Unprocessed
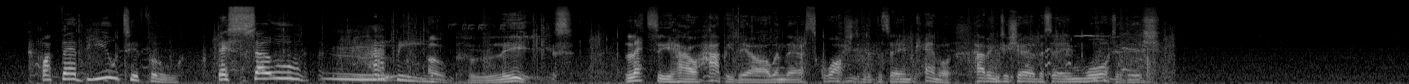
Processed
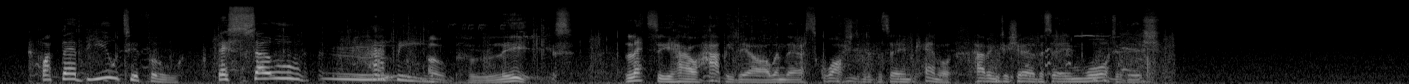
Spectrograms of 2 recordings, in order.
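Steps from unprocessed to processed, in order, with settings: treble shelf 4.4 kHz -4 dB, from 8.93 s -10.5 dB, from 10.41 s -4 dB; trim -3.5 dB

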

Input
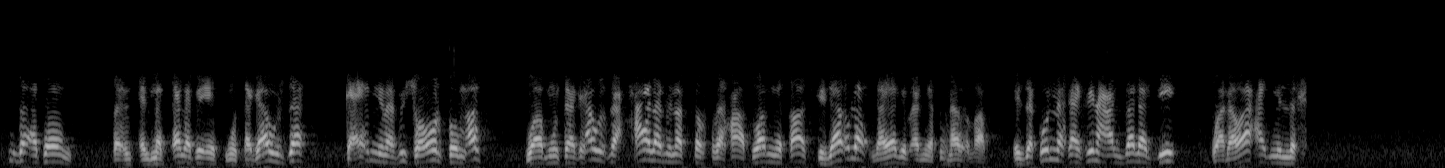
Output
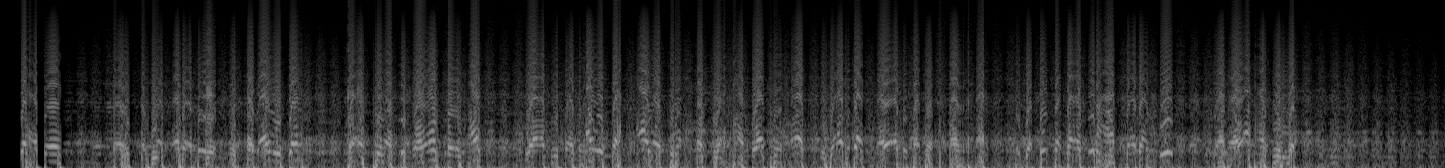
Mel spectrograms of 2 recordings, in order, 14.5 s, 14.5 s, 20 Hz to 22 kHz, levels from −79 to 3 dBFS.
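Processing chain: block-companded coder 5-bit; steep high-pass 240 Hz 48 dB/octave; band-stop 790 Hz, Q 18; in parallel at -2 dB: compression 12:1, threshold -41 dBFS, peak gain reduction 19.5 dB; on the sum: Schmitt trigger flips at -29 dBFS; on a send: echo that smears into a reverb 565 ms, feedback 68%, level -11 dB; on the sum: granulator 216 ms, grains 7.1 per s, spray 22 ms, pitch spread up and down by 0 st

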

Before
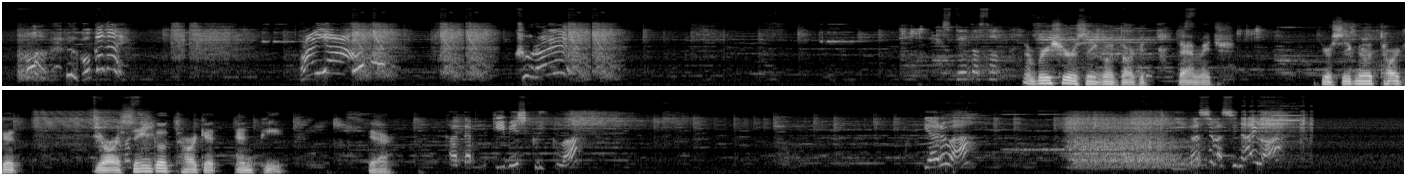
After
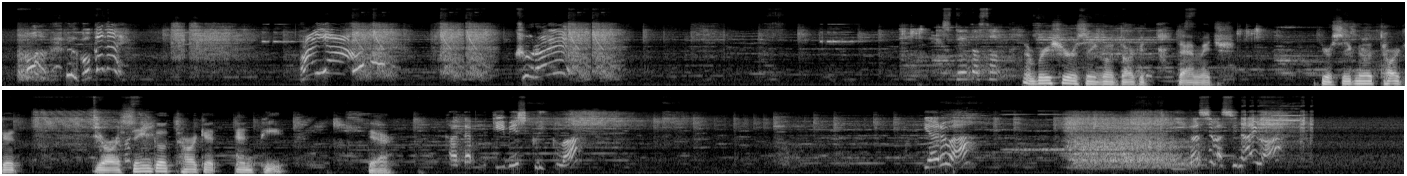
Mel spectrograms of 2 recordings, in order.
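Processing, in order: compression 2:1, threshold -23 dBFS, peak gain reduction 7.5 dB; trim +6 dB

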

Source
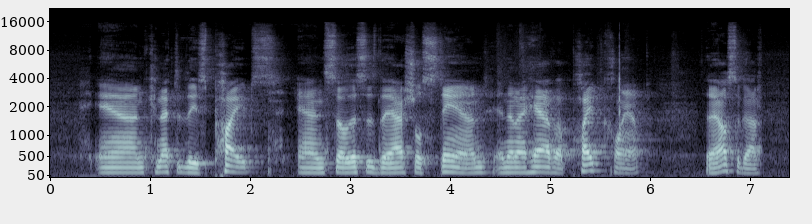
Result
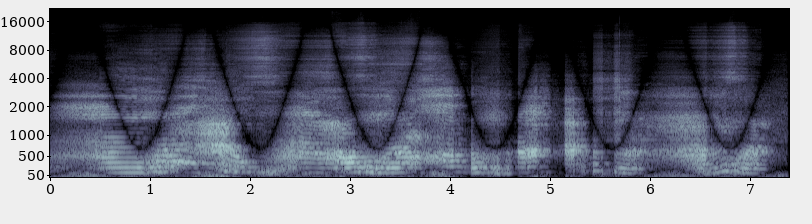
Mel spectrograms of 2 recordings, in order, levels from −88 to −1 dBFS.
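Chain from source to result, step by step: reverse spectral sustain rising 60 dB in 1.48 s; bass shelf 110 Hz +10 dB; hum notches 60/120/180/240/300 Hz; in parallel at +2 dB: compression, threshold -28 dBFS, peak gain reduction 17.5 dB; on the sum: slow attack 217 ms; saturation -12 dBFS, distortion -13 dB; 4.03–5.64 s: trance gate "..xx...x..x..xxx" 160 bpm -24 dB; on a send: delay 101 ms -16 dB; on the sum: gated-style reverb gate 150 ms flat, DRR 4 dB; lamp-driven phase shifter 0.85 Hz; trim -8 dB

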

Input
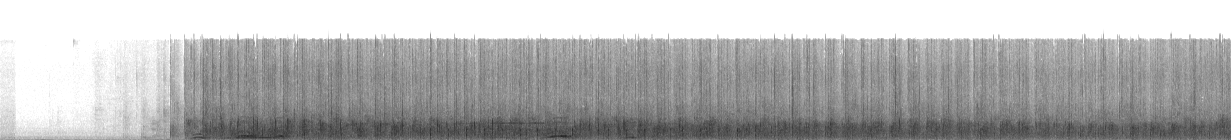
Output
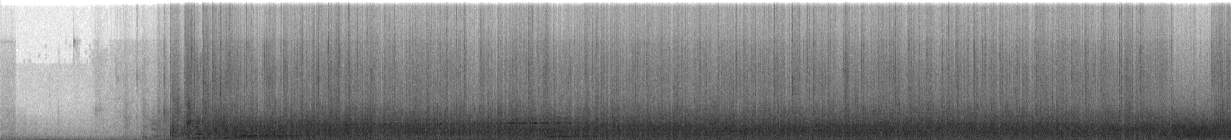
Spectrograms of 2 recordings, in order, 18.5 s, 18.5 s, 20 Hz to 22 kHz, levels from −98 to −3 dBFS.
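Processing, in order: comb filter that takes the minimum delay 5.1 ms; compression 6:1, threshold -33 dBFS, peak gain reduction 15.5 dB; 17.59–18.16 s: overdrive pedal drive 20 dB, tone 1.1 kHz, clips at -21.5 dBFS; bucket-brigade echo 168 ms, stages 4096, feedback 79%, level -6 dB; loudness maximiser +28 dB; trim -5 dB

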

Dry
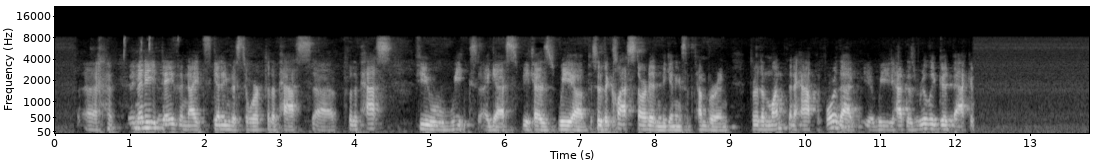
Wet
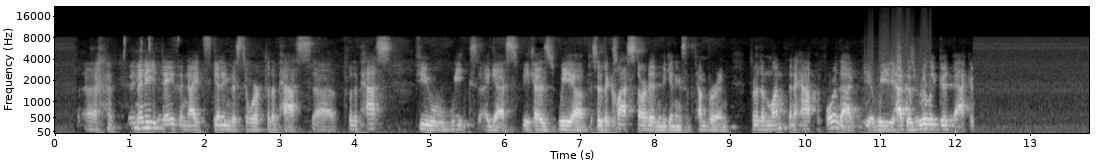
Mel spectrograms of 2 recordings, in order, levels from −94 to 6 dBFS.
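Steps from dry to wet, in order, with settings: 10.76–11.69 s: waveshaping leveller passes 2; trim +2 dB

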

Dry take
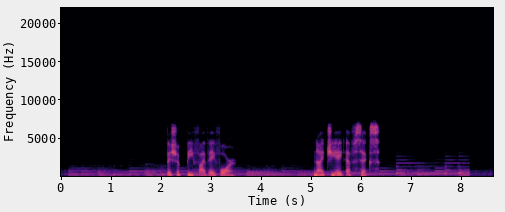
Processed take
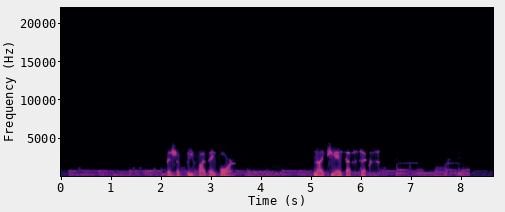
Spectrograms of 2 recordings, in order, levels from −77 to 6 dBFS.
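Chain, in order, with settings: coarse spectral quantiser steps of 30 dB; elliptic low-pass 3.1 kHz, stop band 40 dB; monotone LPC vocoder at 8 kHz 140 Hz; trim -1.5 dB

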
